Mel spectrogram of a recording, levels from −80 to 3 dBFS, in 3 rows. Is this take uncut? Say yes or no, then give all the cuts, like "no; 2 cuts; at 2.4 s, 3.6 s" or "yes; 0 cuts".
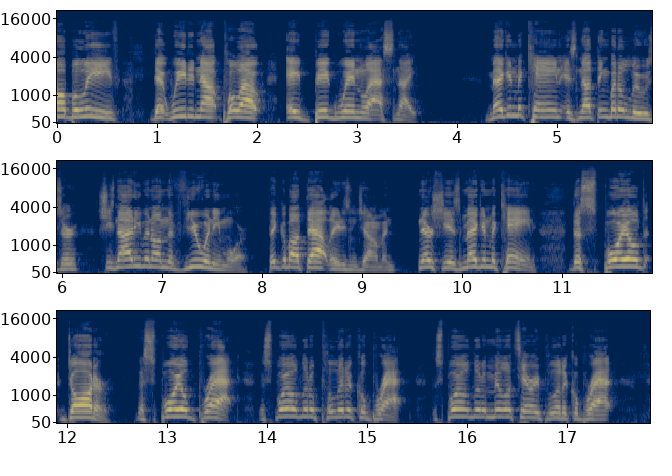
no; 1 cut; at 9.6 s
